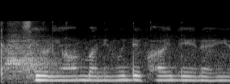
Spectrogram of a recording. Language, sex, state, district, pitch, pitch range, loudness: Hindi, female, Uttar Pradesh, Varanasi, 195 Hz, 190-195 Hz, -18 LUFS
